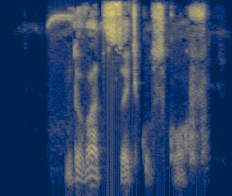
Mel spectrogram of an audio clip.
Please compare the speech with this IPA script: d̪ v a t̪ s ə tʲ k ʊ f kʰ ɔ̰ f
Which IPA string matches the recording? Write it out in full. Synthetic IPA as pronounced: d̪ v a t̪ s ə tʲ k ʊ s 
